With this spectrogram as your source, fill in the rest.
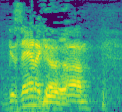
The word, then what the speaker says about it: Gazzaniga: if it was Gaza Nagas and how you pronounce his name it's just as an ago Gazzaniga somebody who'd been doing split brain experiments on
